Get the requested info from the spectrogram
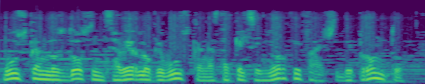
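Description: Male narrator for radio novel: medium pitch, solemn, emphatic, dramatic, slightly muffled sound with loud score. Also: expressive, normal speed. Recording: dull lo-fi radio production, loud music.

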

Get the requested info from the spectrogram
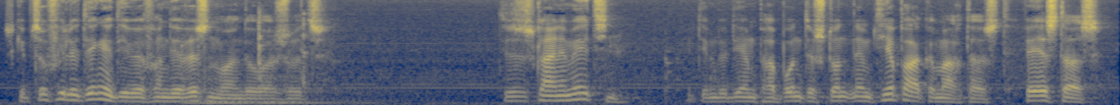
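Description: An actor playing an insistent East German secret police interrogator in a radio crime drama, mock-friendly and menacing. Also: male voice, mid-range voice, brisk, a little mellow, a little hiss or hum, natural voice. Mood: smug, pressing.

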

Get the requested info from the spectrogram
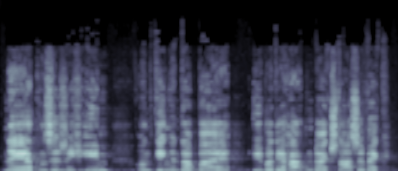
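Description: A presiding judge in a radio courtroom drama. His voice sits slightly high for a man. He questions the accused formally, with precise, probing insistence. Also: normal speed, fairly bright tone.

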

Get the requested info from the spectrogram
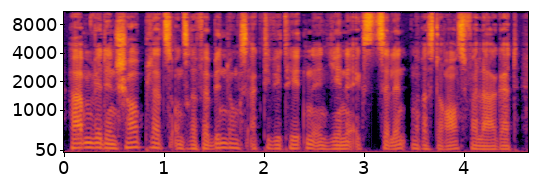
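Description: Male actor as an eager envoy in a radio drama, deep and earnest. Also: fairly even intonation, fast, a little mellow, no room sound, studio quality, lightly acted. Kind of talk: radio play monologue.

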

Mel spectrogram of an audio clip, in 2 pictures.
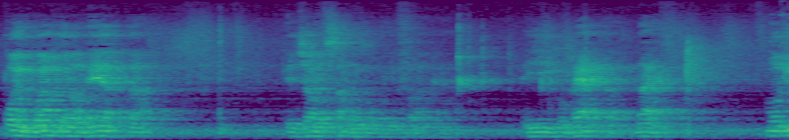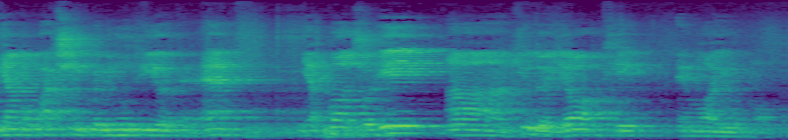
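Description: An actor as a swaggering trucker in an echoey room. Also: male voice, mid-range voice, normal speed, pushed and bright, close to an everyday voice. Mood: dreamy, hushed. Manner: colloquial, muttering asides, swaggering. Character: boastful, hot-tempered, rough-talking Italian truck driver. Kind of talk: theatrical radio monologue. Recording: very echoey, distant, lightly noisy room.

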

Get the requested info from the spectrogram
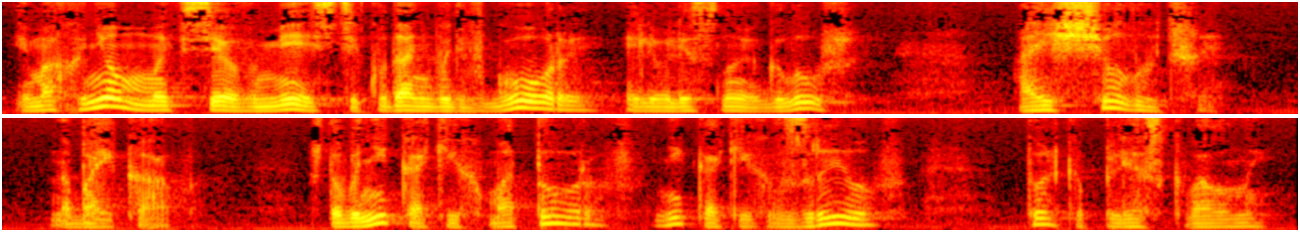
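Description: A man's voice: lowish voice, dark tone. An actor playing an earnest, patriotic male officer voicing his letter home in a heartfelt radio drama recitation. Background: faint music.

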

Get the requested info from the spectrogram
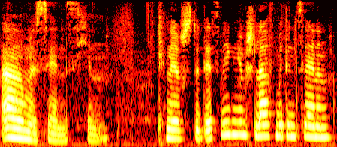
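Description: A woman's voice: mid-range voice, big pitch swings, slow, a little hiss or hum. An actress playing a perceptive, teasing woman who is an intimate confidante, in a radio crime drama, with knowing phrasing.

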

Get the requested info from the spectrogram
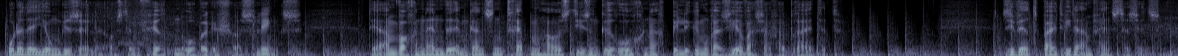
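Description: A literary radio-play narrator with a lowish, gravelly voice. He is reflective and observant, telling the story in a measured way over clear music.

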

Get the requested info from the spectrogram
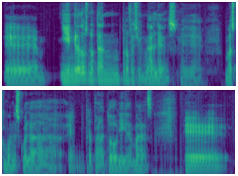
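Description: A man from Mexico with a Mexican accent, telling anecdotes reflectively as an interview guest and often pausing to search for words. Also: medium pitch, fairly even intonation, darkish tone, clear, resonant tone. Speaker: interview guest, performer and drama teacher. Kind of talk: conversational anecdote in a radio interview.

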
